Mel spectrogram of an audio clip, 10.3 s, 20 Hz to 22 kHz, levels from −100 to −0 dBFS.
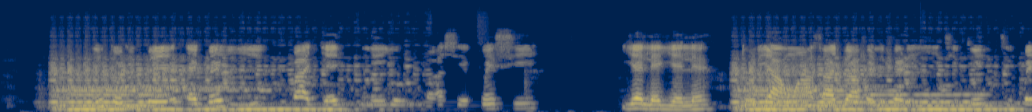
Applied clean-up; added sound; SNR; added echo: classical method Wiener filter.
